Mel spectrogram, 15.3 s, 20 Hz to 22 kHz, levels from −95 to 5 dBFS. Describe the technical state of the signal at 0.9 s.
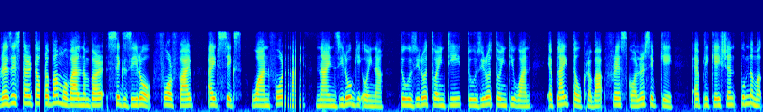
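At 0.9 s you're inside a packet loss on the ADPCM call, about 0.80 to 0.94 s: roughly five packets dropped to hard silence, then the mistracking decoder brings "ꯃꯣꯕꯥꯏꯜ ꯅꯝꯕꯔ" back with brief distortion.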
